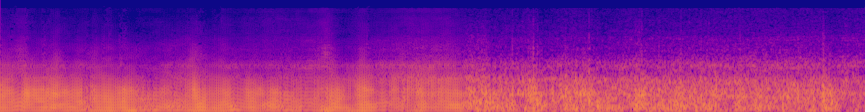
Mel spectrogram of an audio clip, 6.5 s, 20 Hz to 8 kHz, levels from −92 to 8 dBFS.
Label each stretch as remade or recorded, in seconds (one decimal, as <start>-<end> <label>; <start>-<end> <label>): 0.0-3.5 remade; 3.5-6.5 recorded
